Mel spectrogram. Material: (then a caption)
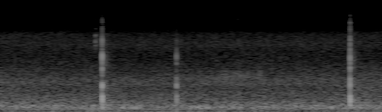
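Glass. A plastic stylus held in the fingers draws wavy strokes across the glass screen of an iPad, a flat solid tablet touchscreen, its tip scraping and tapping the glass. A few short, sharp, bright clicks stand out, spaced apart, over a quiet steady low hiss with faint soft scraping between them. Each tap stops almost instantly with no ring.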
